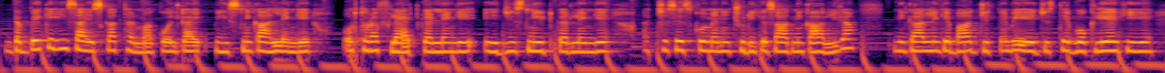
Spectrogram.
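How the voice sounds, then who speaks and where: A woman's voice: medium pitch, flat delivery, moderate pace, creaky, warm tone. Chatty woman explaining a home craft. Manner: chatty, homely, with frequent fillers. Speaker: DIY craft vlogger. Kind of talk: casual step-by-step craft tutorial. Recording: home video with faint background music.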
